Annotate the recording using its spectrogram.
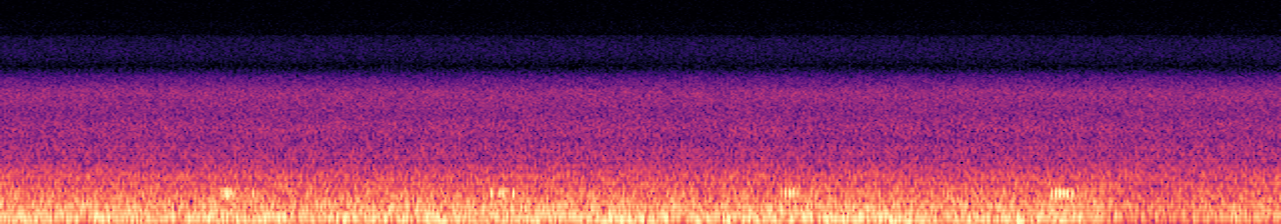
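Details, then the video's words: Jasper, a little pet kitty, purring steadily as a soft, continuous low rumble close to the microphone, with faint brief tonal blips recurring every few seconds in a quiet indoor background. "Jasper purring"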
